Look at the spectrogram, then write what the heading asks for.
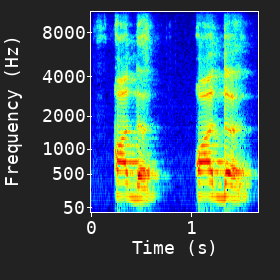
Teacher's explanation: آگے دال ہے ساکن ہے، اس میں قلقلہ ہوگا کیونکہ یہ حروف قلقلہ میں سے ہے۔ قد قد، اب اس کو اگر قد جا پڑھیں گے تو غلط ہو جائے گا، آواز رکنی نہیں چاہیے۔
